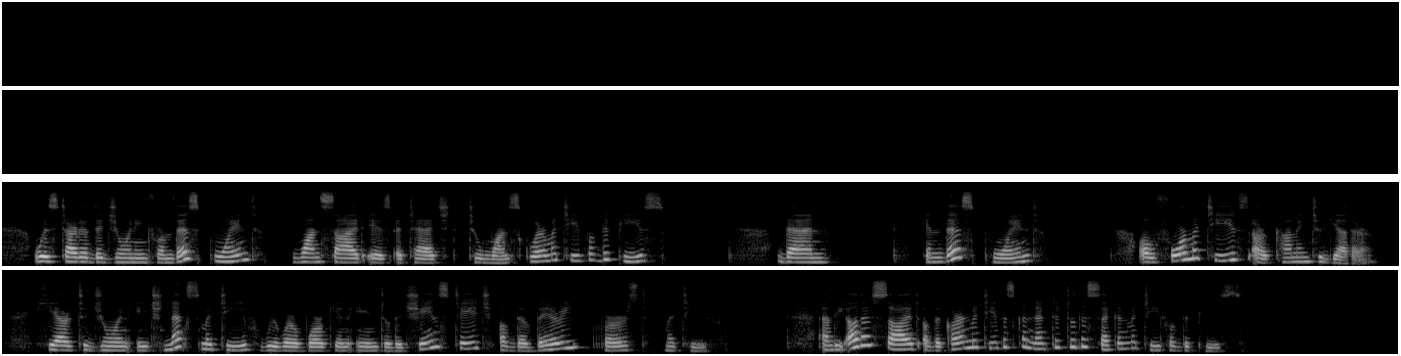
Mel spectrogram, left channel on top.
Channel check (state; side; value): silent; left; digital silence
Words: We started the joining from this point. One side is attached to one square motif of the piece. Then in this point, all four motifs are coming together. Here to join each next motif, we were working into the chain stitch of the very first motif. And the other side of the current motif is connected to the second motif of the piece.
